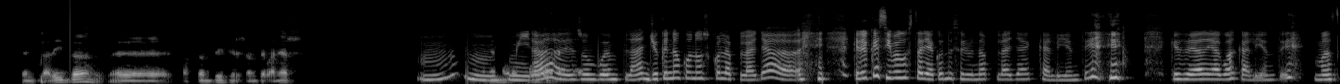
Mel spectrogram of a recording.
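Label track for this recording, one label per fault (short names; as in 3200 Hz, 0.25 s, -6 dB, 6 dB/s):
0.700000	0.700000	pop -16 dBFS
4.660000	4.680000	gap 17 ms
8.220000	8.230000	gap 5.4 ms
10.700000	10.700000	pop -28 dBFS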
